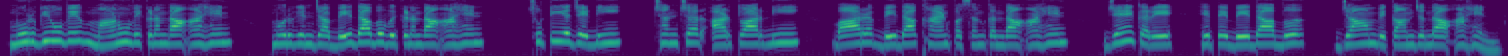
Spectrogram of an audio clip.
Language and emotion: Sindhi, neutral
